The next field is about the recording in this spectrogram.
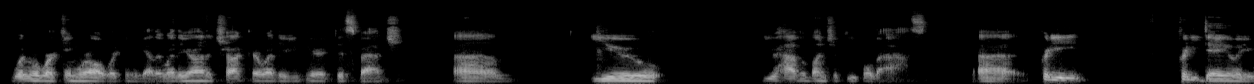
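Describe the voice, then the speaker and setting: A man working as a fire dispatcher, answering interview questions in a measured, thoughtful way with halting phrasing. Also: extremely low pitch, slightly rough.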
